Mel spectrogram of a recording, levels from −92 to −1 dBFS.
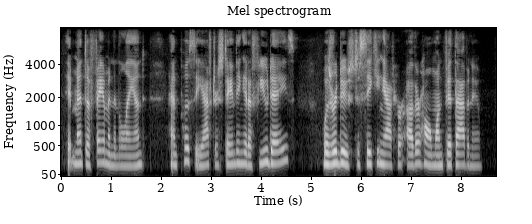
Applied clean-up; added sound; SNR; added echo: none; none; none; none.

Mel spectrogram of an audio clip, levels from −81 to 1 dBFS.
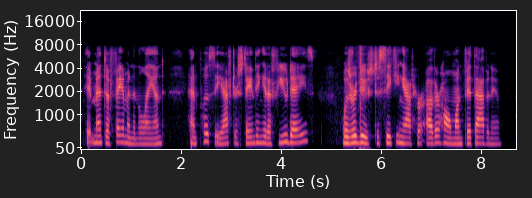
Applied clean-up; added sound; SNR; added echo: none; Glass; 17 dB; none.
